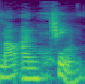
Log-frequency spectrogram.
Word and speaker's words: Mao Anqing: Mao an uh the correct pronunciation is Mao anqing supposed to be the spelling is a n q i n g ma an king.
